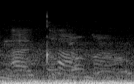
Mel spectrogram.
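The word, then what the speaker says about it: Aqhama: My name is Akama. Huh? My name is Akama. What is it? Akama? Akama.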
